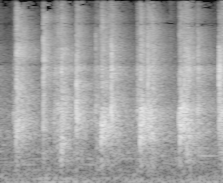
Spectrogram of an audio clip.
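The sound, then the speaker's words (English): Several people clap together in uneven, rolling bursts, about six swells over two seconds, bright and moderately loud, with no voices over it. “But you are clapping.”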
